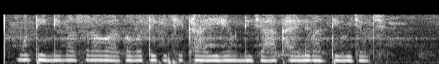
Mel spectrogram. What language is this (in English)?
Odia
